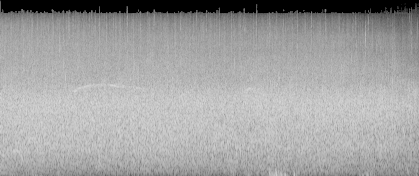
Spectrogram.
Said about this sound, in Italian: Fate un grande applauso al ragazzo che ha vinto il gioco.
